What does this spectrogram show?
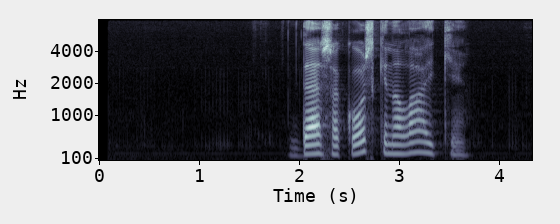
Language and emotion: Russian, positive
